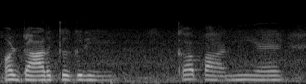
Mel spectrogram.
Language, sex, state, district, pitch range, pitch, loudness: Hindi, male, Bihar, Madhepura, 200-215 Hz, 210 Hz, -27 LUFS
